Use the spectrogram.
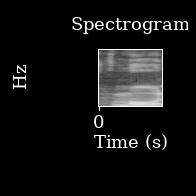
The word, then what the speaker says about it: mu: omega with the circumflex mu nowadays called me sometimes pronounced mu also and alpha soma apart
